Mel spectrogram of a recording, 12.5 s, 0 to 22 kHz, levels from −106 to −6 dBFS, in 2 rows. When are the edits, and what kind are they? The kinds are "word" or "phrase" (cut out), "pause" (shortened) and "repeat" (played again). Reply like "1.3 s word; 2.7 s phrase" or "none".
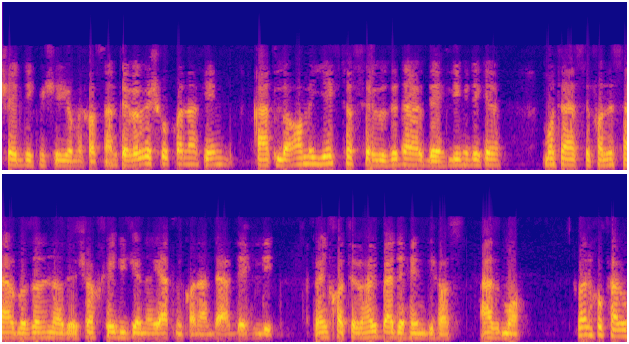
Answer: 2.4 s word; 9.5 s word; 11.0 s pause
